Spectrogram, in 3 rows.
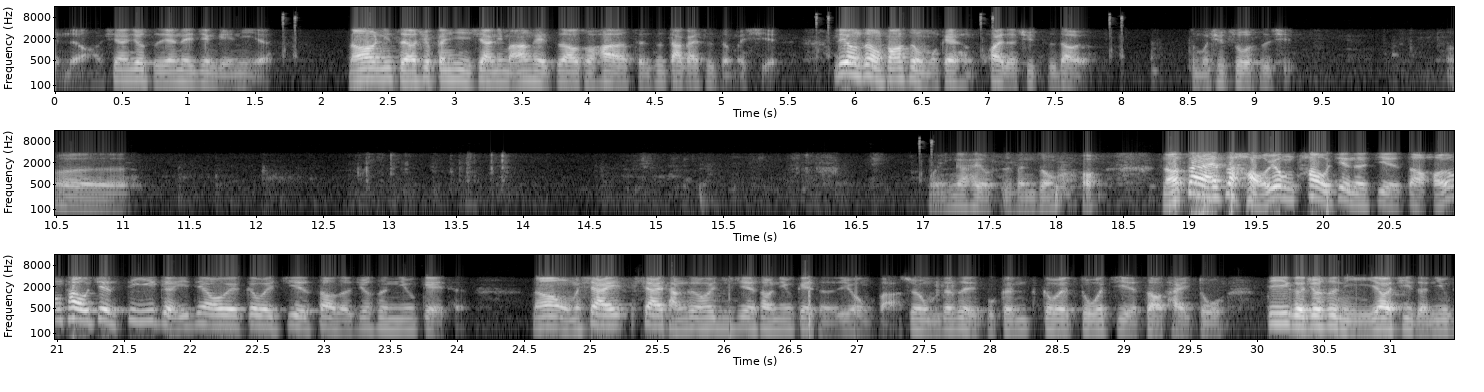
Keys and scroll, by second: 13.8 ctrl+v, 13.8 ctrl+z, 16.7 g.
